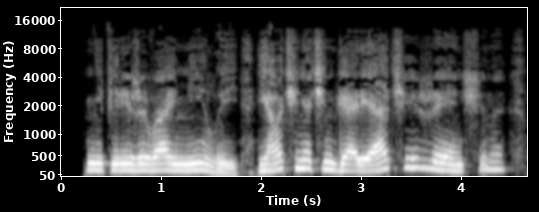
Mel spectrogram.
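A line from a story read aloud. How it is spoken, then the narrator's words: Cooing woman. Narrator (Russian): проворковала блондинка в голубом кокошнике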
